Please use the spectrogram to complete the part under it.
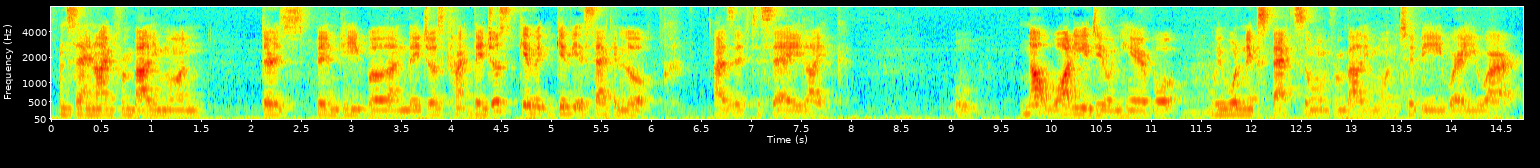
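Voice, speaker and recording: A man's voice: medium pitch, flat delivery, unhurried, a bit bright. A young man with a Dublin accent talking conversationally in an interview. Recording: echoey room with faint noise.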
